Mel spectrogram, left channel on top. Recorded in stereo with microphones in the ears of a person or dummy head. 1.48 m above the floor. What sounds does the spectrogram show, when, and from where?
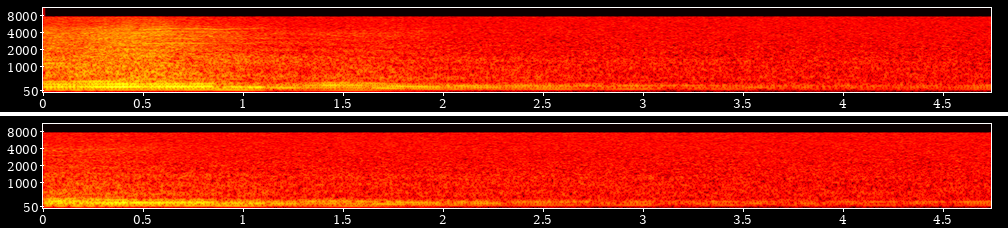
Only background noise.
